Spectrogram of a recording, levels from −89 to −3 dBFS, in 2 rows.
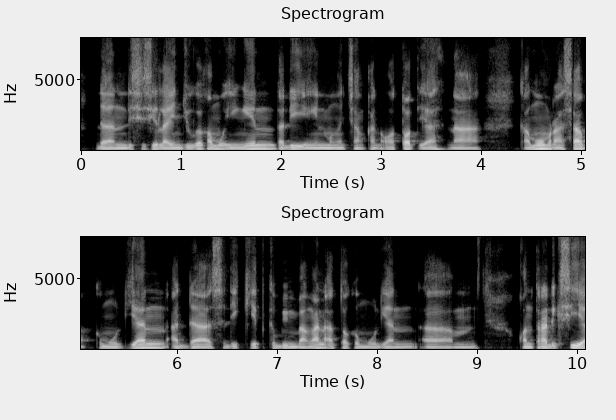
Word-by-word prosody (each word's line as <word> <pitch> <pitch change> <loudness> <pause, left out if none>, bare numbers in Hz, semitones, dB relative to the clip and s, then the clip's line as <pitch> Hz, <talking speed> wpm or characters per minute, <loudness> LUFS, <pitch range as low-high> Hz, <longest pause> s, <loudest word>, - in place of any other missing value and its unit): Dan 90 0 +2
di 90 - -3
sisi 95 +1 -1
lain 90 0 +2
juga 95 +6 +1
kamu 115 +3 +2
ingin, 110 +6 +2
tadi 100 -3 +1
ingin 90 - +1
mengencangkan 90 -1 -4
otot 95 +3 0
ya? 95 +2 -2
Nah, 90 -1 -1 0.4
kamu 120 +5 +4
merasa 130 +9 +3
kemudian 115 +8 +1
ada 90 -1 +1
sedikit 95 +1 -6
kebimbangan 95 +4 0
atau 100 -3 -4
kemudian, 90 0 -3
mmm, 85 0 -3 0.4
kontradiksi 100 +7 +3
95 Hz, 135 wpm, -26 LUFS, 90-100 Hz, 0.4 s, kamu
